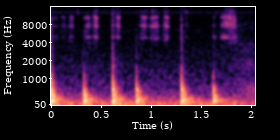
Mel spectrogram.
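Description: Marker pen writing on a board: a faint run of about seven short, quick strokes as a couple of words are handwritten.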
